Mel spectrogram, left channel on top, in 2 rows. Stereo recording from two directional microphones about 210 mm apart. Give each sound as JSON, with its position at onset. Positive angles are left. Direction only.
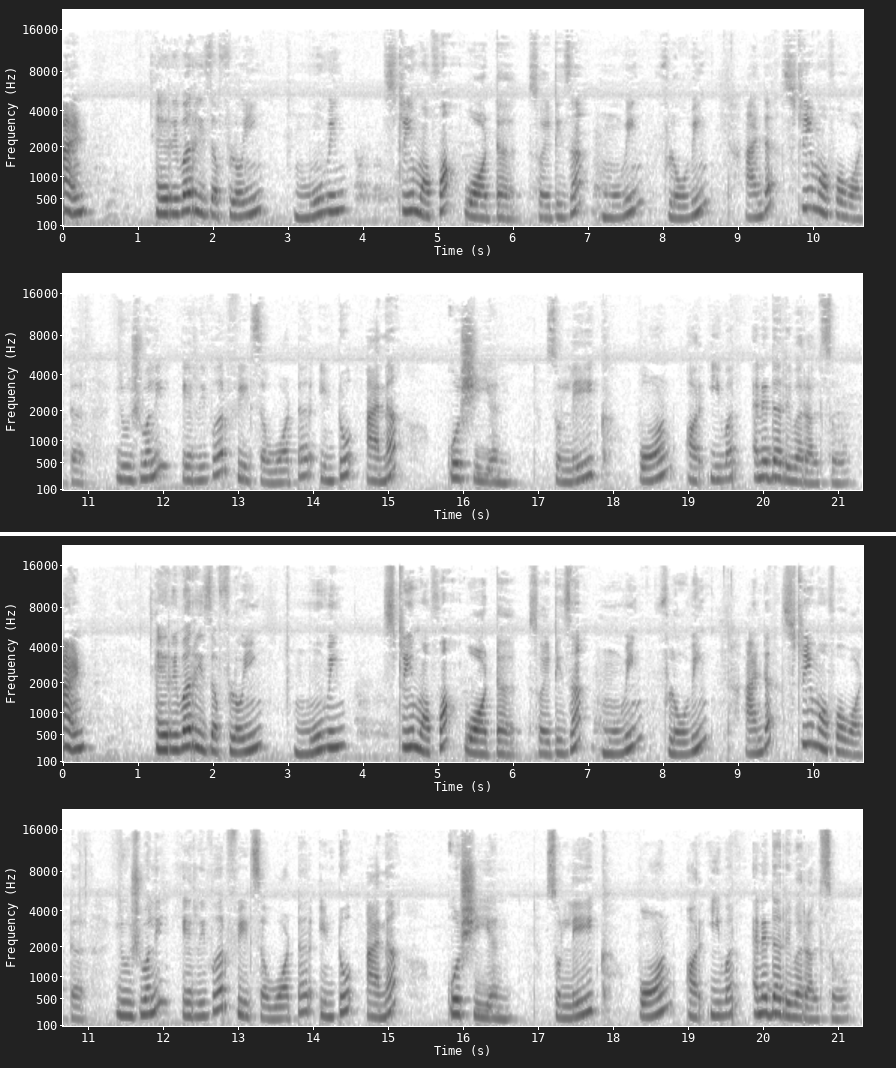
{"t": 1.2, "sound": "speech", "side_deg": -35}
{"t": 15.8, "sound": "speech", "side_deg": -35}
